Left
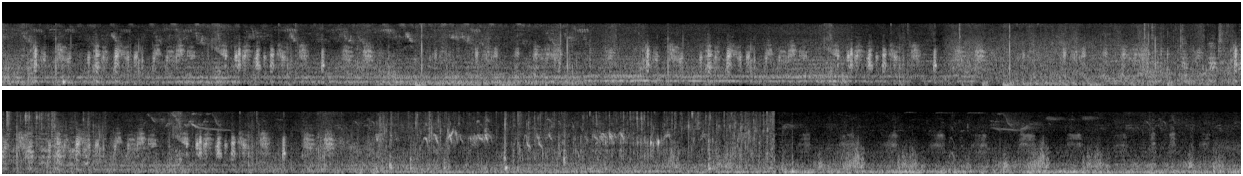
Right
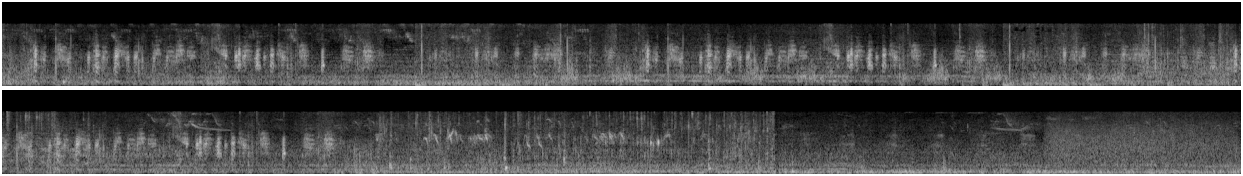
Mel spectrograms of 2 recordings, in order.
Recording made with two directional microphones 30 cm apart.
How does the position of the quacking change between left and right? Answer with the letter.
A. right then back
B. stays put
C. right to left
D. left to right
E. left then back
B.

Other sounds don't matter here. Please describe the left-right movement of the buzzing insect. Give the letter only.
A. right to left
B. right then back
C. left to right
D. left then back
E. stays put
C.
